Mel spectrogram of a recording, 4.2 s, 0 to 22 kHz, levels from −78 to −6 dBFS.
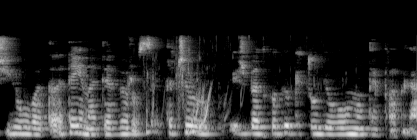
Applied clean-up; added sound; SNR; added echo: none; Water / Splash, splatter; 12 dB; none.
